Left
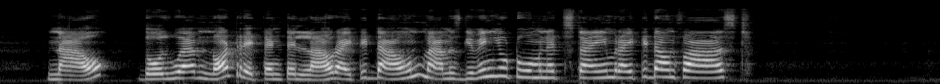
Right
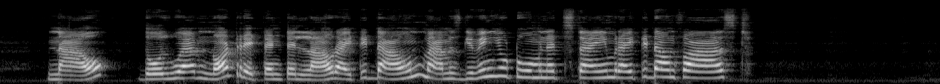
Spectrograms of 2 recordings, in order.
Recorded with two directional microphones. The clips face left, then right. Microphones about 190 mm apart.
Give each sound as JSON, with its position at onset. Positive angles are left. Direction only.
{"t": 0.4, "sound": "a woman's voice", "side_deg": 0}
